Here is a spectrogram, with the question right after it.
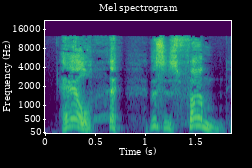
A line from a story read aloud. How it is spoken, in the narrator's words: he laughed aloud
